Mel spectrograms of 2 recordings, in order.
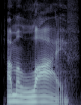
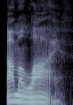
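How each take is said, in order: No difference in how they are said.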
